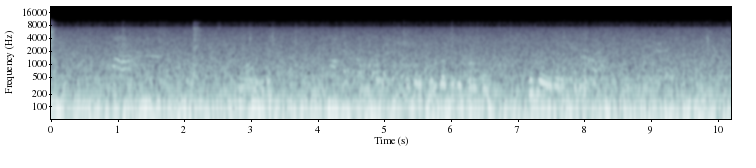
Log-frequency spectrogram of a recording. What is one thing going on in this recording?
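Women call out to each other on the court.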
